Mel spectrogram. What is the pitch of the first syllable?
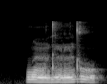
low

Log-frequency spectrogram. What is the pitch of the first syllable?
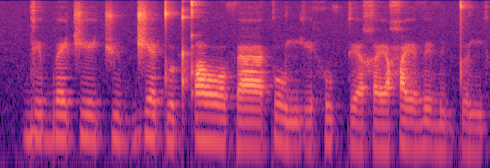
low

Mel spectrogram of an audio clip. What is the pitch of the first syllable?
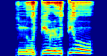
low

